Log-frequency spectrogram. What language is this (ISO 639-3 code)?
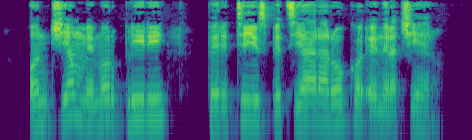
epo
